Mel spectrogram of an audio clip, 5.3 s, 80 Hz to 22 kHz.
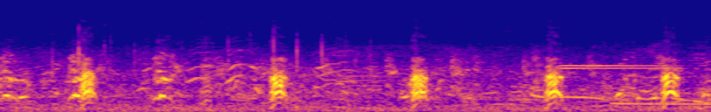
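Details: Norfolk terrier at an agility event, 28 March 2009; sharp barks repeat roughly once a second, six in all, over a background of people talking.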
